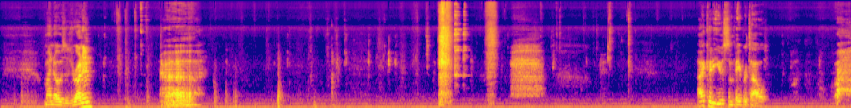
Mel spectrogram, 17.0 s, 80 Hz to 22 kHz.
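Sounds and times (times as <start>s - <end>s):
steady low hum: 0.0s - 17.0s
man sniffing: 9.7s - 10.7s.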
